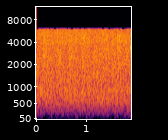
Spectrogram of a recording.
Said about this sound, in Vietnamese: Thưa anh chị em, một tràng pháo tay thật lớn cho những người biết tỉnh thức như vậy.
